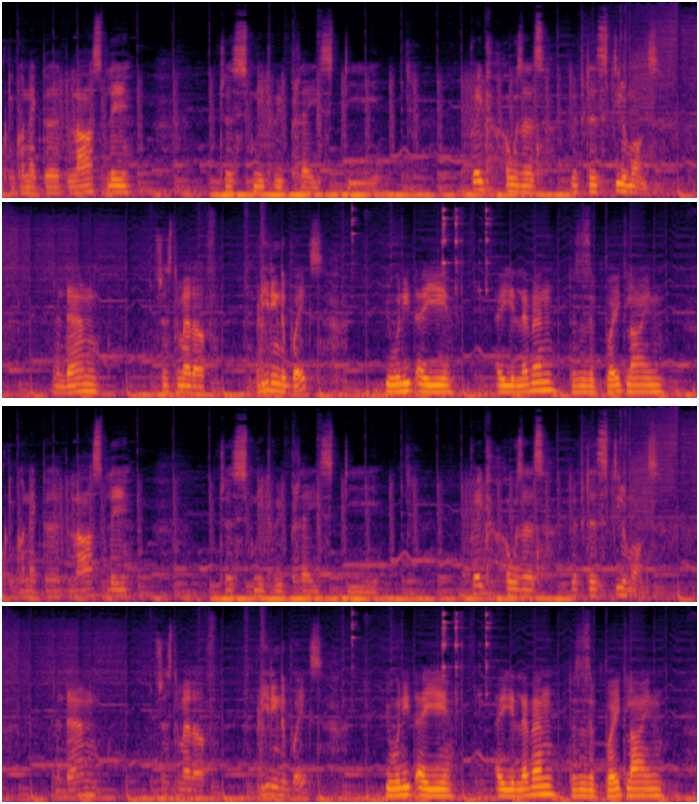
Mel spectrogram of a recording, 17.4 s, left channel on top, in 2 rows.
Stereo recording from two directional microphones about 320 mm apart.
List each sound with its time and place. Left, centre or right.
0.0 s speech: centre
2.8 s speech: centre
5.9 s speech: centre
9.5 s speech: centre
13.7 s speech: right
